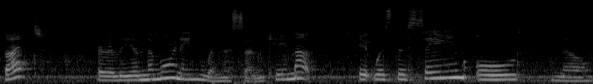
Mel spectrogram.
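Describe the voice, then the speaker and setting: A woman reading a children's book aloud as a storyteller, expressively, with dramatic pauses and emphatic repetition. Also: fairly high pitch, very animated, noisy background.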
